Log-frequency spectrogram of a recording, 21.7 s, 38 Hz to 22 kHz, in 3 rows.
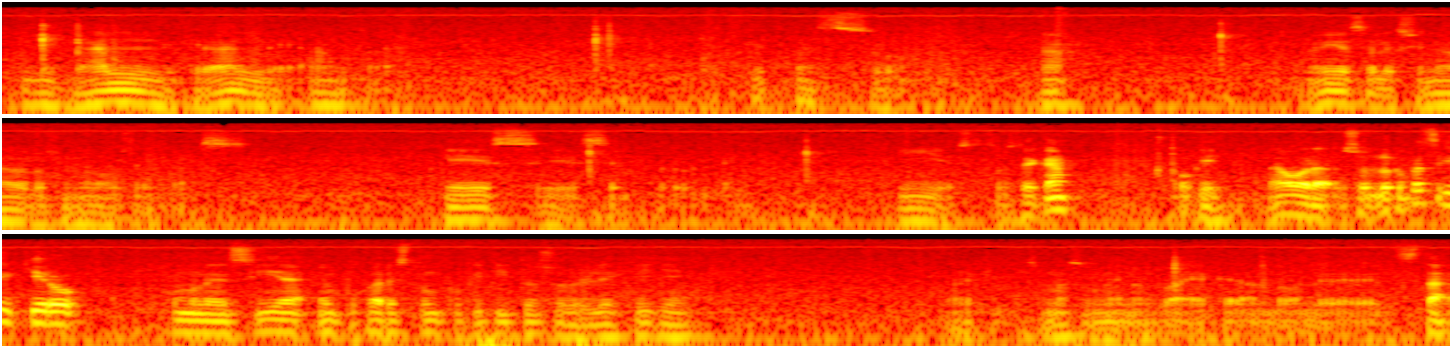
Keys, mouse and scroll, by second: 1.0 ctrl+z, 3.5 ctrl+click, 3.6 ctrl+z, 4.3-5.6 ctrl+middle drag, 6.7 b, 7.3 click, 8.6-10.1 middle drag, 10.7 b, 10.9 click, 11.8 b, 11.9 click, 13.6 KP_3, 21.0 shift+middle click.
